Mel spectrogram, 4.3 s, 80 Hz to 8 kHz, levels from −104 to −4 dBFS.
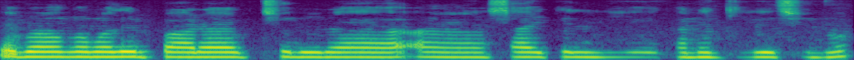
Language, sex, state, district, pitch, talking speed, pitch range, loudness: Bengali, female, West Bengal, North 24 Parganas, 230 Hz, 125 wpm, 230-240 Hz, -16 LUFS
